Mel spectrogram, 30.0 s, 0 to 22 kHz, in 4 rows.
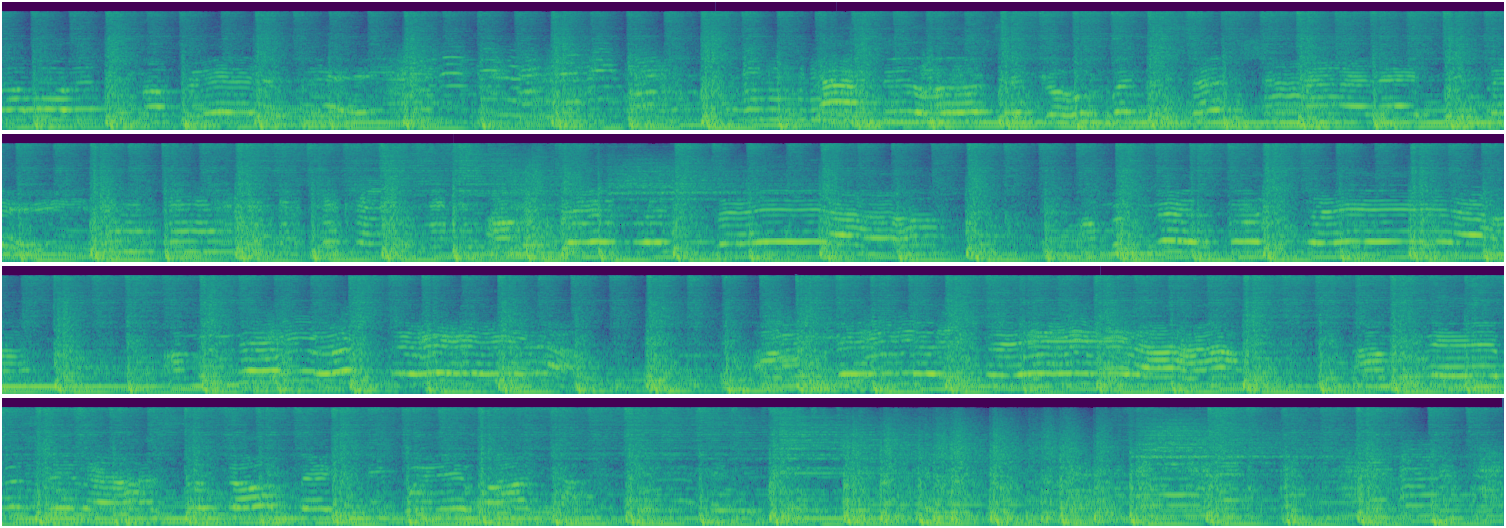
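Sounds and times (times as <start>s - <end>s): man singing: 0.0s - 27.3s
plucked double bass: 0.0s - 29.5s
drum kit steady beat: 0.0s - 30.0s
electric guitar: 0.0s - 30.0s.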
